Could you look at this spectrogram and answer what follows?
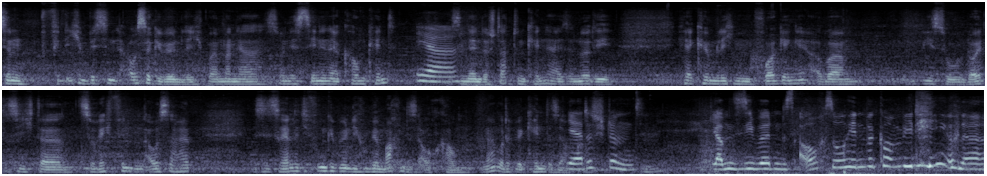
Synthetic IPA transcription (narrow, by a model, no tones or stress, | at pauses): sɪn | fɪndəɪçanbɪsçənʔa̰ʊsɐɡəvøːnlɪçvaɪlmanjaːzoçəst͡seːnənjaːkʰaʊmkʰɛnt | jḁːɪntjaːɪndeɐʃtatʊnt̚kʰɛnənʔalzonuːɐdiː | heːɐkʰœmlɪçn̩foːɐɡɛŋəʔa̰ːbɐ | viːzoːlɔʏtəzɪçd̥aːt͡suʁɛçtfɪndn̩ʔa̰ʊsɐɦalp | ʔɪstɛsʁelatʰiːfʔʊnɡəvøːnlɪçʊntviːɐmaχn̩dasa̰ʊxkʰaʊm | nəʔoːɾɐviːɐkʰɛnəndasja̰jaːdasʃtɪmtm̩h̩ | ɡ̥laʊbm̩zziːvʏɐdn̩dasʔa̰ʊxz̥oːhɪnbəkʰɔmənviːdiːʔoːɾɐ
